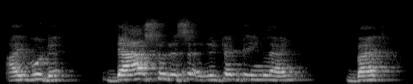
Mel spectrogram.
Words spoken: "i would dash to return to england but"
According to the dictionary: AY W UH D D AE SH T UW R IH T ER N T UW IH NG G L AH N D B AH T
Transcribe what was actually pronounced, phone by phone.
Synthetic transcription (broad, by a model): AY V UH D D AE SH T UW R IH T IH N T UW IH NG G L AH N D B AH T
